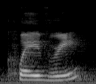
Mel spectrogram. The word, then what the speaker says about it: kvevri: What they used to brew wine in was, they were called cuivri, and it's spelled K-V-E-V-R-I.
